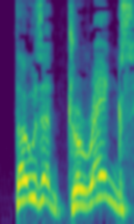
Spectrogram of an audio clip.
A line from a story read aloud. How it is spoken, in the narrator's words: he shouted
